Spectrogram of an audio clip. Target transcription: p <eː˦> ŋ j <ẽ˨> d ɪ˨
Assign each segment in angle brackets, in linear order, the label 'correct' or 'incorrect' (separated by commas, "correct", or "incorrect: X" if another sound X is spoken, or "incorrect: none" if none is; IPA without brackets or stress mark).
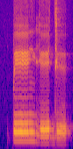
correct, incorrect: e˨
